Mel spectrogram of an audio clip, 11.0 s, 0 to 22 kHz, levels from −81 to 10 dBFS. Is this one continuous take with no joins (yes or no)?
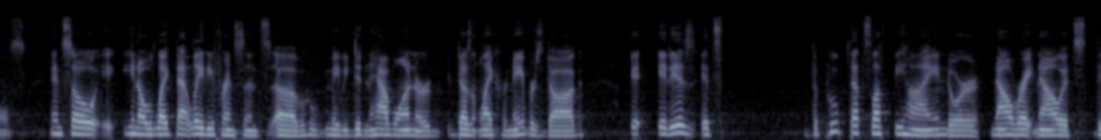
yes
